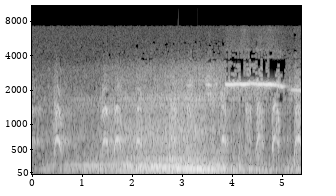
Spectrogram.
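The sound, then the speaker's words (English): A woman's dog barks repeatedly in short, irregular bursts, some sharp and yippy, over a steady low rumble in the background. “Well, now, if you'll call off your dog, ma'am”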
